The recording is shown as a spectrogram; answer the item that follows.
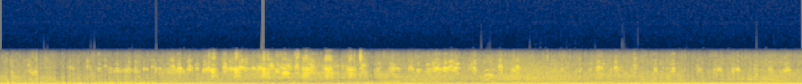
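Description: A flock of ducks quacking in many short, overlapping calls that grow busier from a few seconds in, over a steady low rumble.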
